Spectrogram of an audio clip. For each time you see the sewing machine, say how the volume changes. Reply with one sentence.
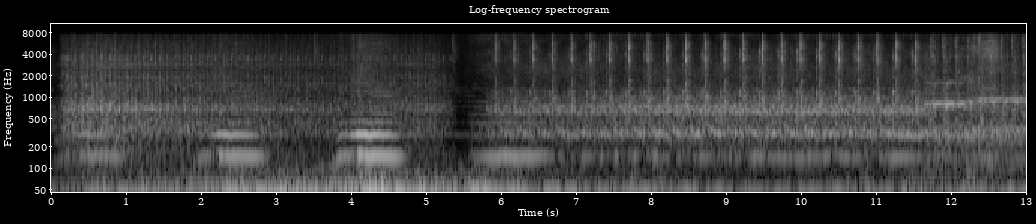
You can hear the sewing machine from 0.0 to 12.9 s, getting quieter then louder.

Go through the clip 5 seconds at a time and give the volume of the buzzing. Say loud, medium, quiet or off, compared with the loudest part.
loud, medium, medium.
